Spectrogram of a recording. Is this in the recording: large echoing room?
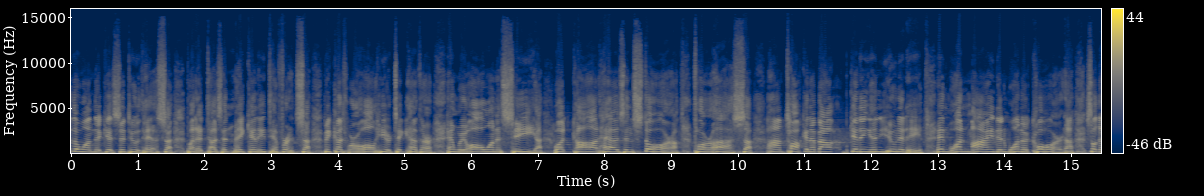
yes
